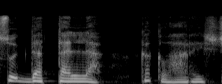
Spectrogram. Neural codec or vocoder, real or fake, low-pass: none; real; 9.9 kHz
